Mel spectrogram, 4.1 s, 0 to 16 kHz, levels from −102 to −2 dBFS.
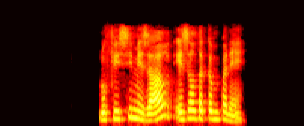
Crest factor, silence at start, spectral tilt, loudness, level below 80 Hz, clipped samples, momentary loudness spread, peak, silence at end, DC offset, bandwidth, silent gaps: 20 dB; 1.3 s; -3.5 dB/octave; -23 LUFS; -68 dBFS; under 0.1%; 9 LU; -6 dBFS; 0.85 s; under 0.1%; 7.8 kHz; none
